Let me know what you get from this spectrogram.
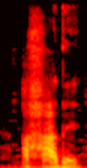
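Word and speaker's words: أحد: হু আল্লাহু হামজা জবর আহা জবর হা আহা অনেকে ভুল বলে আহা ছোট হা এনে উচ্চারণ করে আহা আহা বলতে হবে দাল দুই পেশ দুন আহাদুন অকফ করলে আহাদে অনেকেই যে ভুলটি করে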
